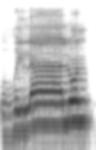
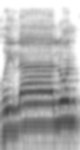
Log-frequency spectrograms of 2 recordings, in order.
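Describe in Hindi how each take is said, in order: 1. सिर्फ पहली आवाज़ मोटी है, बाकी में होंठ गोल नहीं होते। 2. सिर्फ पहली आवाज़ मोटी है, बाकी में होंठ गोल नहीं होते।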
